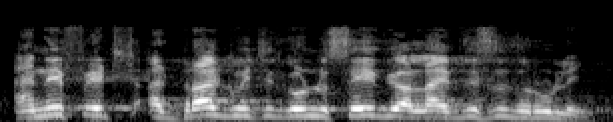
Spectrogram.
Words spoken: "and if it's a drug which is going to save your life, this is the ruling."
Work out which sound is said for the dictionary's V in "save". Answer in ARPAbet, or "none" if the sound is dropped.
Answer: V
